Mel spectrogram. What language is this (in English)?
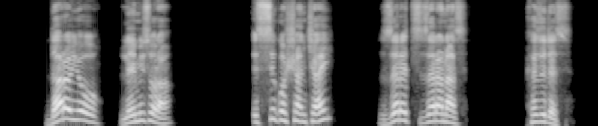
Gamo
